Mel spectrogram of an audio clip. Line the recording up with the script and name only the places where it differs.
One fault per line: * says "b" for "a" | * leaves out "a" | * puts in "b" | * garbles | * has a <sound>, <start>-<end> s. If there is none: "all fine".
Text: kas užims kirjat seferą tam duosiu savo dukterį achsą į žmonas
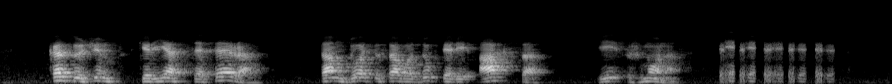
* has a laugh, 7.2-8.4 s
